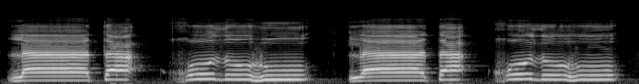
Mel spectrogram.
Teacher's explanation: دیکھو خا کو موٹا پڑھیں گے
